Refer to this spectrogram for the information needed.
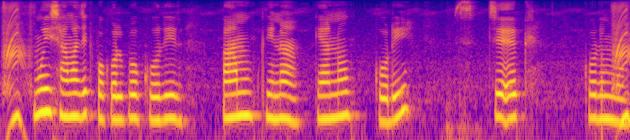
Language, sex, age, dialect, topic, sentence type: Bengali, female, 25-30, Rajbangshi, banking, question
